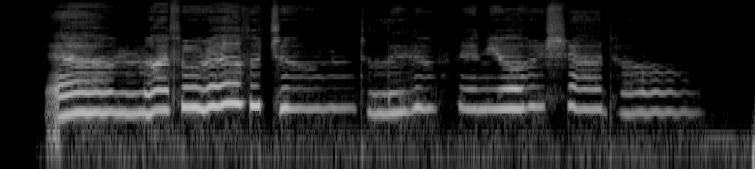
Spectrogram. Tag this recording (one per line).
vocal
girl
lyrics
vocals
female
voice
sing
singing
